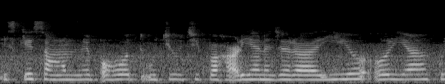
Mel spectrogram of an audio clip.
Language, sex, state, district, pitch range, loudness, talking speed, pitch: Hindi, female, Bihar, Kishanganj, 220-235 Hz, -21 LUFS, 175 wpm, 225 Hz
